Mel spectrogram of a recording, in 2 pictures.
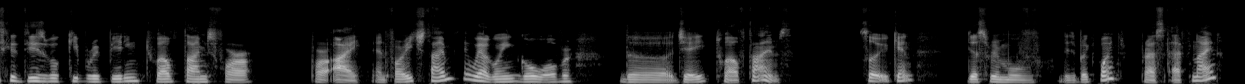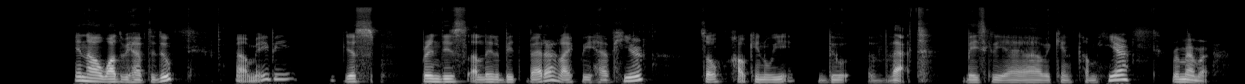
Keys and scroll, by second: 3.5 F8, 11.6 F9.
